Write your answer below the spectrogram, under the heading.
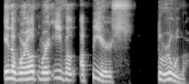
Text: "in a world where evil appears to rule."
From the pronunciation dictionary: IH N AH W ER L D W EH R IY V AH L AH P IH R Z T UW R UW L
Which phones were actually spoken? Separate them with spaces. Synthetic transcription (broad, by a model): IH N AH W ER L D W EH R IY V AH L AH P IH R S T UW R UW L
